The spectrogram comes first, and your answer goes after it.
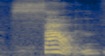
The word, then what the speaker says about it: Samhain: So according to the Irish language pronunciation website, Samhain is how this word is pronounced.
